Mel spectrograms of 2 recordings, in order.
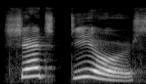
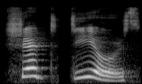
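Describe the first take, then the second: No difference in how they are said.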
